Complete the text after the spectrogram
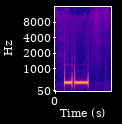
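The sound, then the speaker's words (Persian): A telephone busy signal follows a dropped call: two steady mid-pitched beeps, the second longer than the first, loud and alone, followed by quiet. “این باز قطع شد.”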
